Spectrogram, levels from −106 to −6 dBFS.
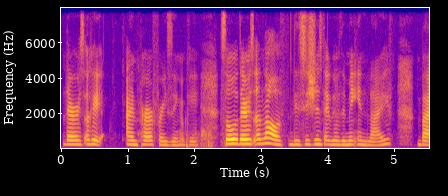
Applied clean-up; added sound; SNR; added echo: none; none; none; none.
